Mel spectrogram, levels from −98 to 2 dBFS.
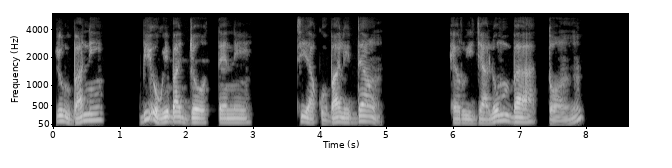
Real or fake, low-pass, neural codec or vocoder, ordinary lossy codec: real; 5.4 kHz; none; none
